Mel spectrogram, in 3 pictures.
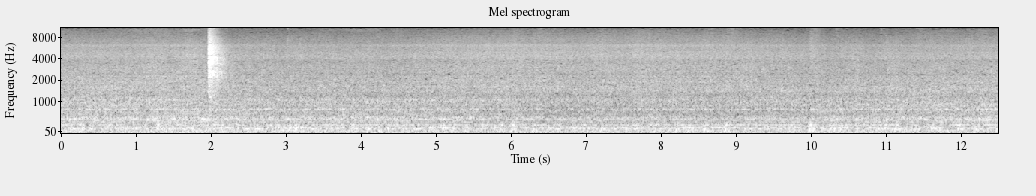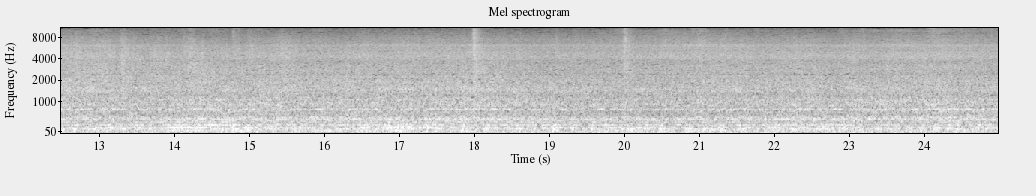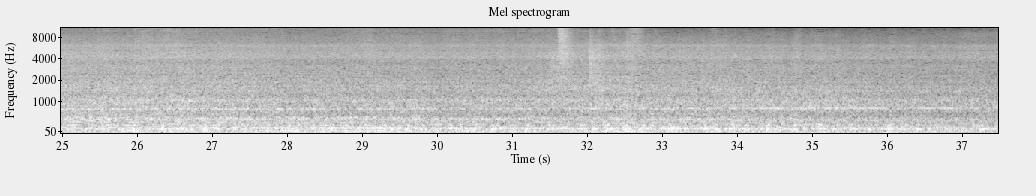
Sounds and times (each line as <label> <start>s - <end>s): little train climbing the Pyrenees mountains 0.0s - 37.4s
